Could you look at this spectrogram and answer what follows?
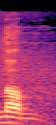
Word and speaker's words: numb: out yeah Nimble and numb but they made it Nimble and number I guess because it's a silent B it's uh it's numb not numb right is that the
